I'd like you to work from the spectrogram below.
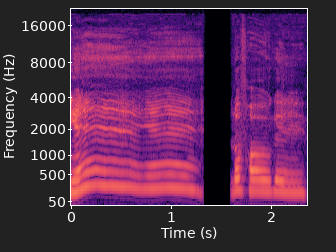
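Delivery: put-on very slow bored voice. Imitating how Nash sounds when he is not interested: mock-bored Nash impression. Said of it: "when he's not interested, he just does that voice".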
